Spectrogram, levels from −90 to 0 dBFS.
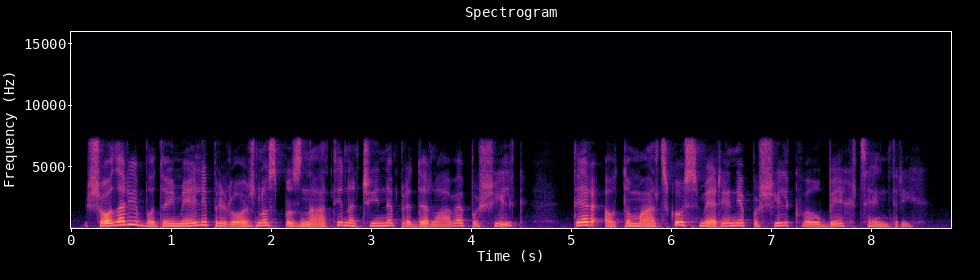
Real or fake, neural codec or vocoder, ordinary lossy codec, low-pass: real; none; none; 7.2 kHz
